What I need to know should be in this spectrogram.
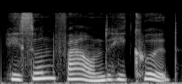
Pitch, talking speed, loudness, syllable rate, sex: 225 Hz, 165 wpm, -15 LUFS, 3.1 syllables/s, female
